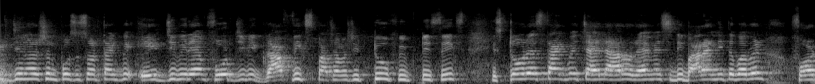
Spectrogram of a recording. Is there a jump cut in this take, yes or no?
no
